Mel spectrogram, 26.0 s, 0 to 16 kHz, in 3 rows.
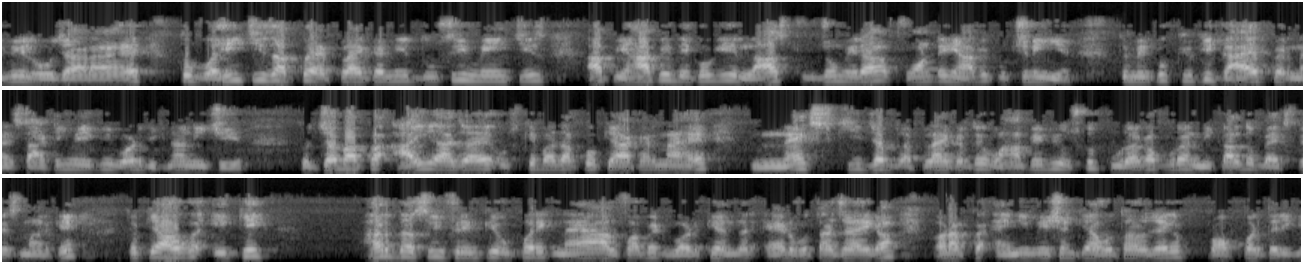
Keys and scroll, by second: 1.2 space.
